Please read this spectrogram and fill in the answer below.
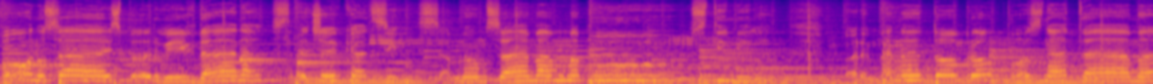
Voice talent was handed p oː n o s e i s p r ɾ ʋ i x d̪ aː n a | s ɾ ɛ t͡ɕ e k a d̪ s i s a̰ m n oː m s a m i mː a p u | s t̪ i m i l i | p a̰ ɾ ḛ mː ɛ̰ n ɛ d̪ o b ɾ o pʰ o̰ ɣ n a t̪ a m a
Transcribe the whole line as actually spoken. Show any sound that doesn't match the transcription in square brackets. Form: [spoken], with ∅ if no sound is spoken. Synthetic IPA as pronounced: p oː n o s [a] i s p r ɾ ʋ i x d̪ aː n a | s ɾ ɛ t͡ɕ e k a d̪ s i s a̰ m n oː m s a m [a] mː a p u | s t̪ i m i l [a] | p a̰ ɾ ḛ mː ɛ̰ n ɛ d̪ o b ɾ o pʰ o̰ [z] n a t̪ a m a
